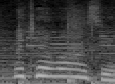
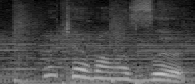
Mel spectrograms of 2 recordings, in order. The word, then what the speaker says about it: mütevazı: daha güzel olsun Hemen hemen herkes alçak gönüllü birinden bahsetmek isterken Mütevazi ne kadar mütevazi bir insan şeklinde kullanırlar ancak mütevazi paralel demektir Sözlük anlamı olması gereken mütevazı şeklinde telaffuz etmektir değil kelimesi değil şeklinde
